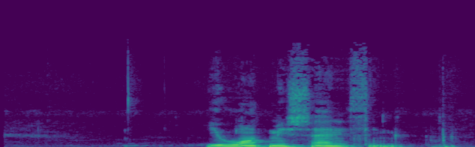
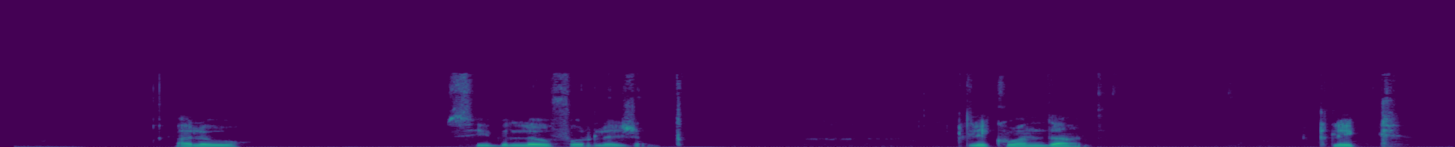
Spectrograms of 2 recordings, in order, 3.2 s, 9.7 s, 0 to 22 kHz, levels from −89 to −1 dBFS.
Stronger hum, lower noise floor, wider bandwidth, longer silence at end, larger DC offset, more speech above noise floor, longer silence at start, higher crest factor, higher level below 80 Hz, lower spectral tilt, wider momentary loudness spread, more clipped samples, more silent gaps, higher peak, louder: neither; second, -68 dBFS vs -85 dBFS; first, 14 kHz vs 11.5 kHz; second, 0.15 s vs 0.35 s; neither; about the same, 42 dB vs 42 dB; first, 1.4 s vs 1.2 s; second, 18 dB vs 24 dB; first, -58 dBFS vs -68 dBFS; about the same, -6.5 dB/octave vs -6 dB/octave; about the same, 19 LU vs 17 LU; neither; neither; first, -10 dBFS vs -24 dBFS; first, -27 LUFS vs -44 LUFS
